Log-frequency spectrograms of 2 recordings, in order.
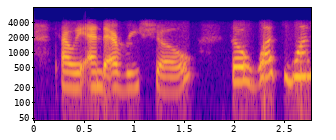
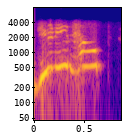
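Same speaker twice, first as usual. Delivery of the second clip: much higher, eager little question; eager offer; 4 dB louder than usual. Retold or imitated. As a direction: quote her eager offer, pitched way up. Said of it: "she said".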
